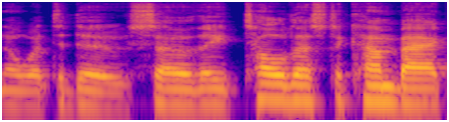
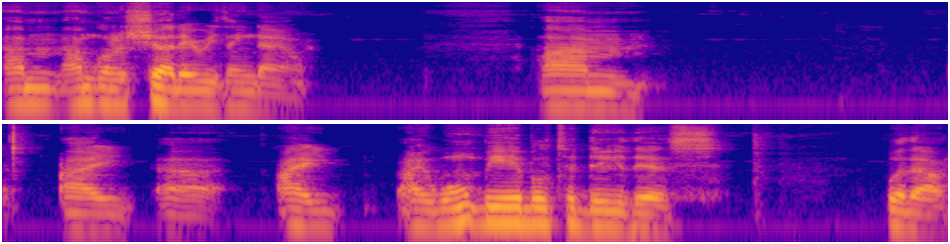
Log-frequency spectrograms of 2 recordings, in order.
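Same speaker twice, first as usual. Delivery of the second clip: choked up, welling up, emotion breaking through. Telling others what would happen if it turned out to be cancer, getting emotional. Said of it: "I'm getting emotional from it".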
